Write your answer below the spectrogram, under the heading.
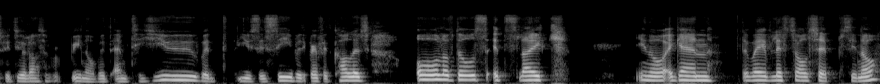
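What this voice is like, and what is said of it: Norwegian accent blended with Cork accent. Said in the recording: “Your accent is a wonderful blend of Cork and Norway. It's incredible.”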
